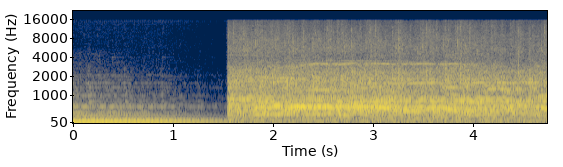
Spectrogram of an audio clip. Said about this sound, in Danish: Den her jubel er også et udtryk for en form for lettelse i repræsentanternes hus, da det i går stod klart, at man ville vedtage, eller man vedtog at sende en længe ventet støttepakke til Ukraine.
